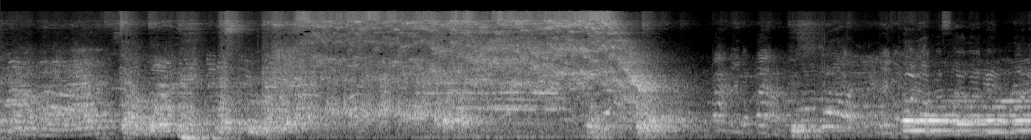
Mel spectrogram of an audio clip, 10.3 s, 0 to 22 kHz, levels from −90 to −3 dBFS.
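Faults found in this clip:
Processor overload crackle, 2.37–2.78 s and 8.14–8.47 s: audio thread missing deadlines, rapid sub-millisecond silent gaps; gritty tearing, not a single clean dropout like packet loss.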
